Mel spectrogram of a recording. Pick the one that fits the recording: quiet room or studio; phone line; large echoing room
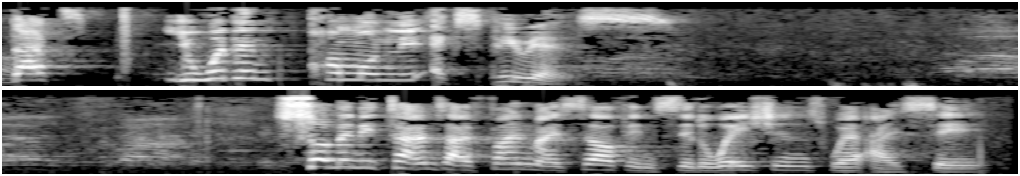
large echoing room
